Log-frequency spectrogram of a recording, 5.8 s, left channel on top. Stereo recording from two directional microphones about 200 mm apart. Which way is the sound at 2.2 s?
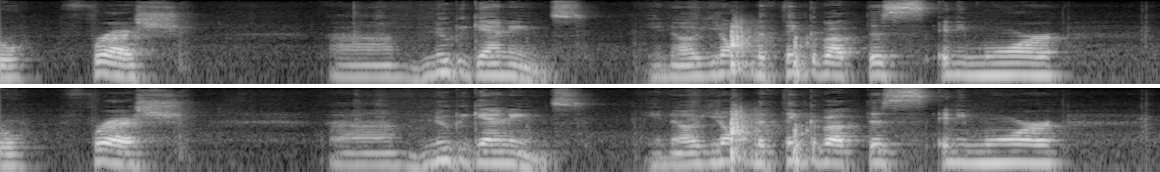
50° left (ahead or behind).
